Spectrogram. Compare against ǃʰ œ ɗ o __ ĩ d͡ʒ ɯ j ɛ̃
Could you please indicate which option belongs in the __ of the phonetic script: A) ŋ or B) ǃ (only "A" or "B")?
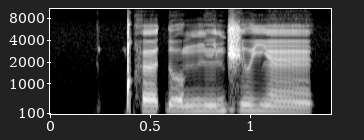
A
